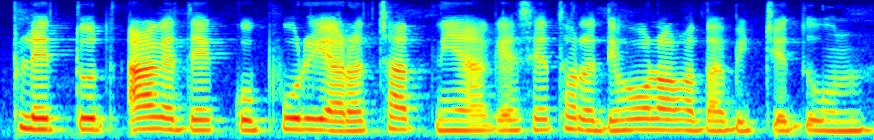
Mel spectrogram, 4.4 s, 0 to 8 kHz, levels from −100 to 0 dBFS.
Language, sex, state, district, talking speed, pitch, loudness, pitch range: Chakma, female, Tripura, West Tripura, 190 wpm, 225 Hz, -20 LUFS, 210-235 Hz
